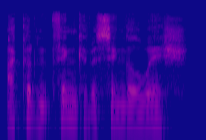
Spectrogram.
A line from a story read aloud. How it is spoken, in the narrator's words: Covering his mouth with the back of his hand, as if he wants to pass on something confidential, he whispers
